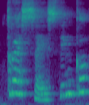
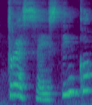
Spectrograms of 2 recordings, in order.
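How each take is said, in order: No difference in how they are said.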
